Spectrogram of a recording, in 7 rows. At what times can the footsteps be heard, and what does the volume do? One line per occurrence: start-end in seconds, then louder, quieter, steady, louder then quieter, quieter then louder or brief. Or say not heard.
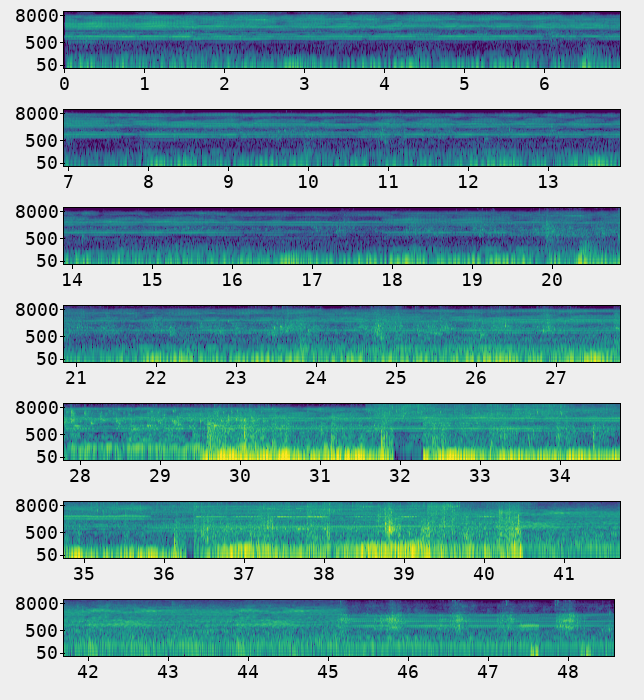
29.5-40.5 quieter then louder.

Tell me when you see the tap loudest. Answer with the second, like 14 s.
30 s.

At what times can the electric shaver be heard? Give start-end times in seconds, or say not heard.
0.0-48.5.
